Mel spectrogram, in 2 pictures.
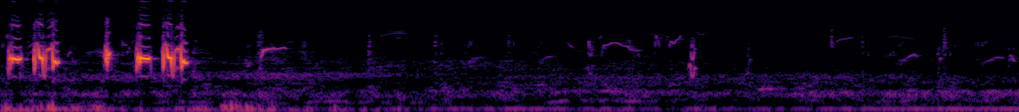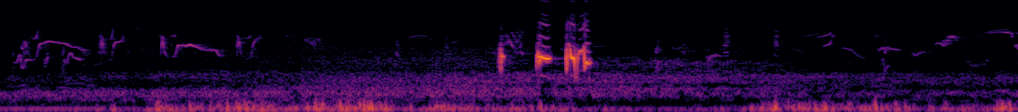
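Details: A Yellow-vented Bulbul (Pycnonotus goiavier) feeding a huge worm to its young gives short, bright chirpy notes in a quick burst of four, then another burst, over low rumbling background noise.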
